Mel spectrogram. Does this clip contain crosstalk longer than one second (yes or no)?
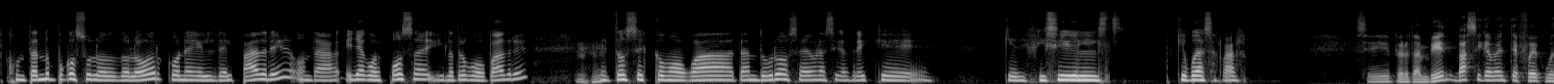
no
